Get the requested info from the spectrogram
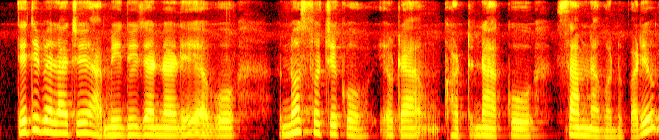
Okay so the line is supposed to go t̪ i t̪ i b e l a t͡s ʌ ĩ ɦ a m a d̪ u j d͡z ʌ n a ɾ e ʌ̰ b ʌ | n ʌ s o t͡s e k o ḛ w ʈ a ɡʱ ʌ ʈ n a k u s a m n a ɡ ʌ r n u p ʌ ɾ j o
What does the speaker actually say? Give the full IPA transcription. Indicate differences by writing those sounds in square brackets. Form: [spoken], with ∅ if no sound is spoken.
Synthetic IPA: t̪ [e] t̪ i b e l a t͡s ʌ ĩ ɦ a m [i] d̪ u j d͡z ʌ n a [l] e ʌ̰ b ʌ | n ʌ s o t͡s e k o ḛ w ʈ a ɡʱ ʌ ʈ n a k [o] s a m n a ɡ ʌ r n u p ʌ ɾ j o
